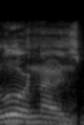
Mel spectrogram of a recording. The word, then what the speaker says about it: Laurinaitis: What's his laryngitis? John Laurinaitis, but it's spelled very similar.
